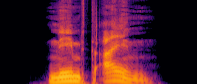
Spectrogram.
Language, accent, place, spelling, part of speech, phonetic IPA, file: German, Germany, Berlin, nehmt ein, verb, [ˌneːmt ˈaɪ̯n], De-nehmt ein.ogg
- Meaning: inflection of einnehmen: 1. second-person plural present 2. plural imperative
